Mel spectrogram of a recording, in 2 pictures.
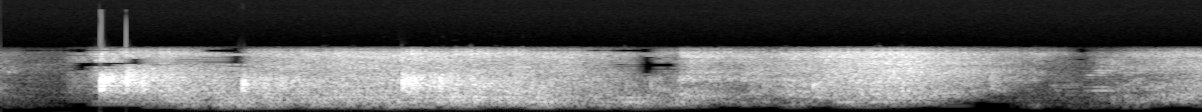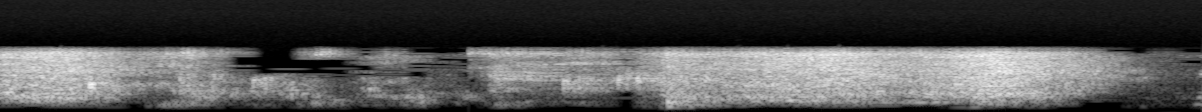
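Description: Nine-pin bowling balls rolling along several lanes and striking pins, coming in surges of rolling noise with a sharp knock about half a second in.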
